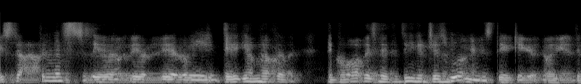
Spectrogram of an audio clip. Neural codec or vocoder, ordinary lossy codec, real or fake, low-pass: codec, 16 kHz, 0.5 kbps, FreqCodec, smaller model; AAC, 64 kbps; fake; 7.2 kHz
